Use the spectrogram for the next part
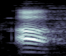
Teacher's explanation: दीर्घ आ जो है वो पश्च स्वर है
